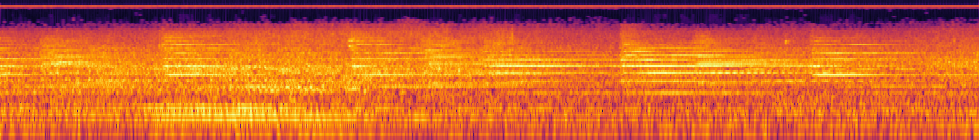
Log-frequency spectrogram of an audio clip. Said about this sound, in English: Okay, I think we're under a minute for the chimes of Big Ben to begin. And this is a sound that's heard throughout the world, and I guess it represents...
